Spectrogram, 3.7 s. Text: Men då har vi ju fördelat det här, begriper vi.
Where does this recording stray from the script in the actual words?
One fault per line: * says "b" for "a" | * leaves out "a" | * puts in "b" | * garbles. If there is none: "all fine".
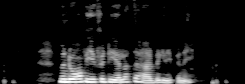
* says "ni" for "vi"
